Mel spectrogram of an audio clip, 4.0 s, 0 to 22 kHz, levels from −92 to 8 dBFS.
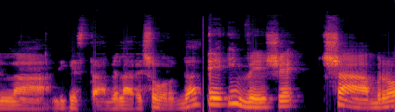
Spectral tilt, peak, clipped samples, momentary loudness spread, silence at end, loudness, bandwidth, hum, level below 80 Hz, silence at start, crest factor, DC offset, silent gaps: -4 dB/octave; -8 dBFS; under 0.1%; 8 LU; 0 s; -23 LUFS; 13 kHz; none; -64 dBFS; 0 s; 14 dB; under 0.1%; 3.12-3.19 s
